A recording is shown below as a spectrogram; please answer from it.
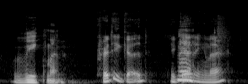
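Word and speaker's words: Wikman: in the future L vikman it's not a nice name to throw at Americans because it's l vikman pretty good you're getting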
